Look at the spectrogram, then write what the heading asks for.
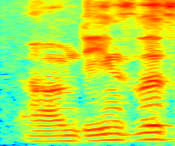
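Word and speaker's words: Dean's Lyst: Dean's List, like you're on Dean's List at school, except List is spelled Lyst.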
